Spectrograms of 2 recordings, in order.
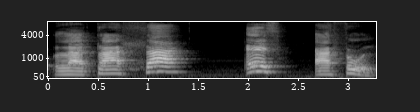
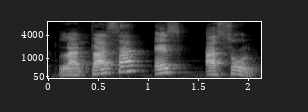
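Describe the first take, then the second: First: "La taza es azul" very slowly in Castilian Spanish, Z as a TH; Castilian Spanish: "taza" as tatha, "azul" as athul; Castilian Spanish lisp. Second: "La taza es azul" slowly, Z said as S; "taza" as tasa, "azul" as asul, no lisp; Latin American pronunciation. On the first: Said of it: "that kind of lisp". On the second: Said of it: "how I would say". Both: Shown as a demonstration.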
